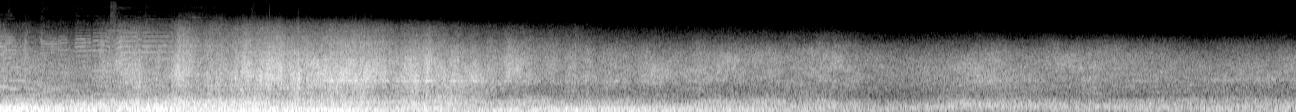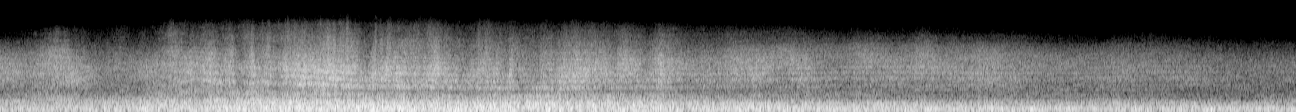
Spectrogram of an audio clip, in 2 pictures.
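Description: Jet aircraft engine noise, loud at first and fading over about ten seconds, then swelling again about twenty seconds in and fading away.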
